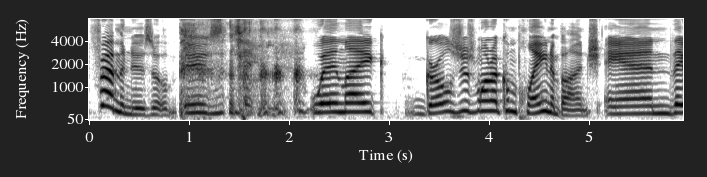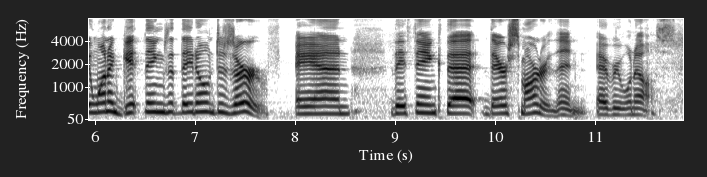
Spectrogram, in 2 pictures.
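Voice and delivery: condescending, patronising, know-it-all lecturing voice. Putting on a voice to define feminism, mansplaining voice. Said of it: "let me put on my mansplaining voice".

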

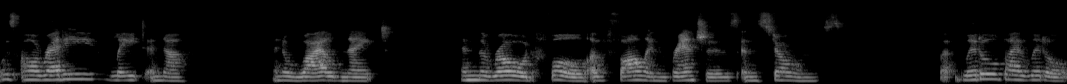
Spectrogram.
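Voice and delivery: slow, unhurried, meditative reading.

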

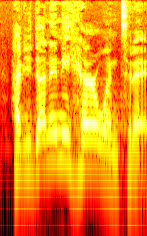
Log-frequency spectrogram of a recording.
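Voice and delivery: play-acted, completely serious, no-joke tone. Retelling what a male nurse asked: imitating a dead serious question. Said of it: "And he was dead serious".

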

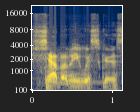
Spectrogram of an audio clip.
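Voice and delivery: low growled words. The old man turns on his heel to leave, growling. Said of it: "he growled".

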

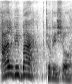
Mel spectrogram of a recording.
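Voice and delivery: bad fake Irish accent. Fooling around with accents, saying a line in a put-on Irish accent. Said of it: "No that's Irish".

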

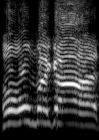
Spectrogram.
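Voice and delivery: very high, very loud, helpless, stunned outburst. Retelling a goal while everybody cheers: imitating Mickey Redmond's exclamation. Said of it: "but Mickey Redmond goes".

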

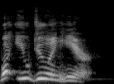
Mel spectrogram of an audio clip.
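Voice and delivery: clumsy, broken caveman English with words missing. Retelling how a film's father character talked: imitating broken caveman talk. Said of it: "it sounded almost like caveman talk".

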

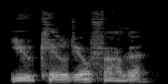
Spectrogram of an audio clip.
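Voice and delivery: mild-mannered, gentle tone. Reading a character's line from a novel, soft voice. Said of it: "said in the same soft voice".

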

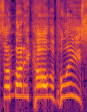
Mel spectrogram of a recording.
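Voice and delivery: full-throated shout, high, shrill and booming. Retelling a robbery, voicing the gunman calling out for help: retelling a yell for police. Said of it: "He's yelling".

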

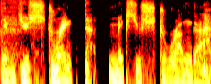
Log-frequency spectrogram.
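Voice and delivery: evil emperor villain voice. Performing a requested impression for the others: Palpatine voice. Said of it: "Can you do the Palpatine?".

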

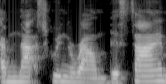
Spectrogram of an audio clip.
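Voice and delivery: normal talking voice

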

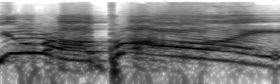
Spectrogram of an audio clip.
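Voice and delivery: put-on very high, shrill scream with drawn-out "boy". Retelling what they screamed in class: retelling a scream. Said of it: "And I screamed that shit in class".

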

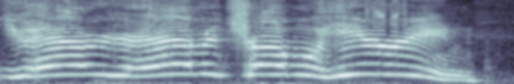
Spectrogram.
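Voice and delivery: screaming. Stuck in Candy's purse, a character screams back at a companion. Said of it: "You don't have to scream".

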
